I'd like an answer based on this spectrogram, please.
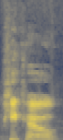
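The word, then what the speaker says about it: picot: I think it's peacot. Peacot. Let me You know what? Hold on. We're going to ask Siri. Hey Siri, how do you pronounce peacot stitch? Oh, pico. P E- kh. Pico. So, it's a pico stitch to do the ears.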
